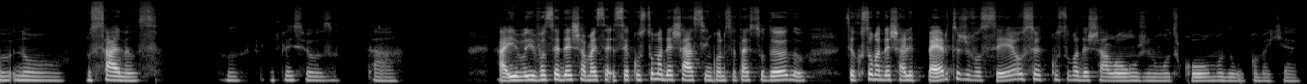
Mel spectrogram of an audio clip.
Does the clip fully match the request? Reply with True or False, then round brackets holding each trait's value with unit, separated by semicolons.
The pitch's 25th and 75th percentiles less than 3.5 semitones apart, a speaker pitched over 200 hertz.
False (2.8 semitones; 195 Hz)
